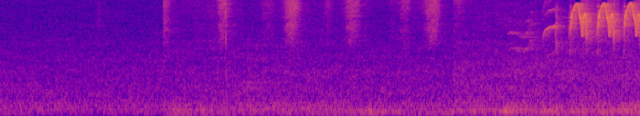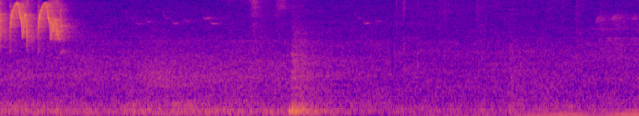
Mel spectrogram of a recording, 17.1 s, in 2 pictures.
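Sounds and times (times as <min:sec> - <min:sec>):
small bird singing high notes: 0:06.8 - 0:09.5.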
